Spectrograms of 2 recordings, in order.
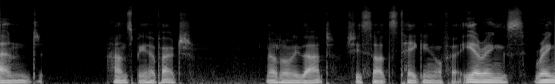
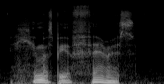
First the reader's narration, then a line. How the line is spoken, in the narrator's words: mumbled down towards his hands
